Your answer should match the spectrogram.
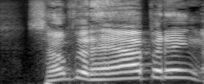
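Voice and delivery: sudden high, loud "something happening?"; startled by the chat, pitch jumps up; surprised. Real, not acted. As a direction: caught off guard mid-stream. Streamer spots sudden chat activity.

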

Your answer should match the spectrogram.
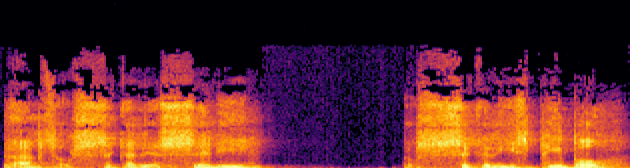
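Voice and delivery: low, soft, weary grumble; acted jaded complaint under the breath; fed up. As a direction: mutter it low, worn out and sick of it all. Voicing a weary, broken person's thought.

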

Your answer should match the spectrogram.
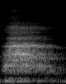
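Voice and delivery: short breathy sigh; demonstrated sigh. Shown as a demonstration. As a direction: let out a quick sigh as a tiny break. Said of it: "just enough time to go".

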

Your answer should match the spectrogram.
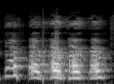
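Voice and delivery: high, loud yapping snarls; rapid mock dog noises; imitated growling dog. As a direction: snap like a furious little dog. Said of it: "Fucking growling and biting at me".

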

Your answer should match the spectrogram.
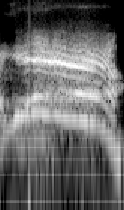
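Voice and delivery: high, loud triumphant yell, slowing on the middle line; hammed-up screaming from the cold survivor; retold scream. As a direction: bellow it out like a victory cry, voice straining. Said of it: "I scream and I go".

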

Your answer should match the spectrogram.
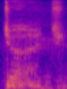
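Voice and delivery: a soft whispered repeat of the name; whispered echo. Real, not acted. Host repeating the actor's name in a whisper. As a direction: breathe the name back in a whisper. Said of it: "unvoiced echo".

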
